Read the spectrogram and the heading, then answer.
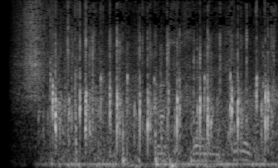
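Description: A burst of sustained applause greeting a man as he leaves a New Brunswick courtroom after a not-guilty verdict, many hands clapping in a dense, steady patter, mixed with overlapping crowd voices and a low hum underneath.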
